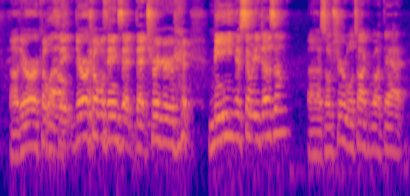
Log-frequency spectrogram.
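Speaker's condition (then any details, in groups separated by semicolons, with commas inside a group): No condition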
